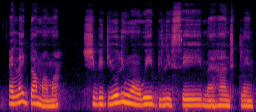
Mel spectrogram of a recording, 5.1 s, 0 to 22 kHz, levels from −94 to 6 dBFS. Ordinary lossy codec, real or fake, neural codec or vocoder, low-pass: none; fake; vocoder, 44.1 kHz, 128 mel bands every 256 samples, BigVGAN v2; 19.8 kHz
